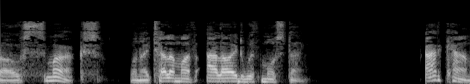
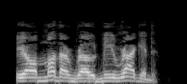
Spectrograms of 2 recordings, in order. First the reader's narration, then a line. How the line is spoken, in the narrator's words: Severo grunts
